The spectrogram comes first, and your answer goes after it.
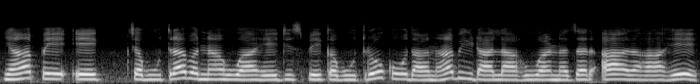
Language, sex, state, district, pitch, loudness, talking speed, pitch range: Hindi, female, Rajasthan, Jaipur, 225 Hz, -12 LUFS, 155 wpm, 215-245 Hz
